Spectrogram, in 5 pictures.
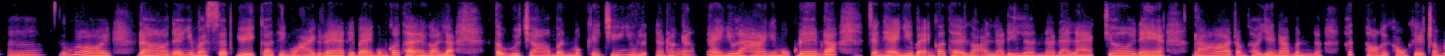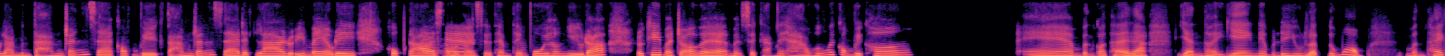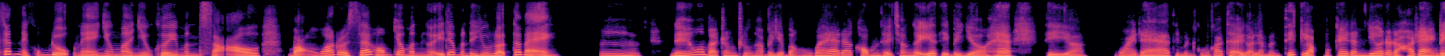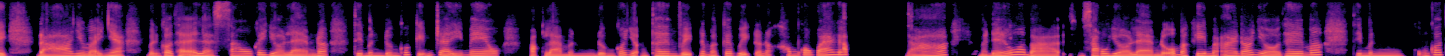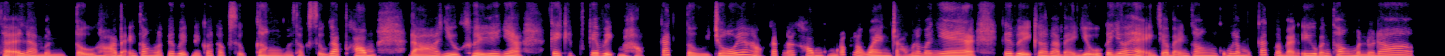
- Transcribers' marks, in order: tapping; unintelligible speech; in English: "deadline"; other noise; unintelligible speech; unintelligible speech
- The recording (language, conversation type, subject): Vietnamese, advice, Bạn đang cảm thấy kiệt sức vì công việc và chán nản, phải không?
